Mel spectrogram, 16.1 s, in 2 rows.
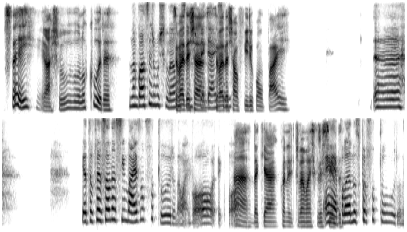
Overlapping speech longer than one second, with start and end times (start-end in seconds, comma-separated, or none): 3.4-4.6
